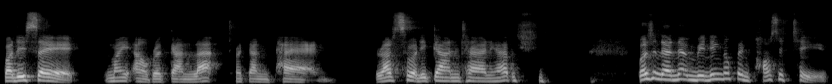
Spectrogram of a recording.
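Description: A man's voice: high voice, very animated, measured pace, a little mellow. A man with a Thai accent teaching a test-prep English lesson online, mixing English words into his Thai explanations and urging students to type their answers.

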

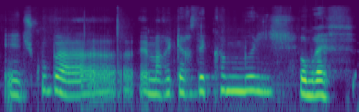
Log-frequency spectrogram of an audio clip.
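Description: A woman's voice: on the high side, fairly even intonation, measured pace, vocal fry, dark tone. A woman vlogging casually to a phone camera, chatty and slangy, with a blocked nose and congested throat. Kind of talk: casual vlog chat.

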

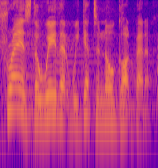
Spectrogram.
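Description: A male pastor at a pulpit microphone, leading a prayer and preaching in short measured phrases with pauses for an interpreter. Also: a little high, animated. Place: large church hall. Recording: long hall reverb with music behind. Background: instrumental music.

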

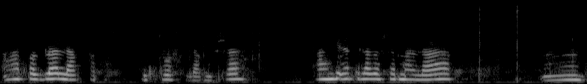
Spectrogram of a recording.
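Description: A woman's voice: on the high side, fairly even intonation, measured pace. Woman from the Philippines, casual vlogger, lots of fillers, tinny phone-quality recording. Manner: chatty, many fillers, showing items to camera. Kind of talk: casual vlog. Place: indoors, room of a household abroad. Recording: tinny phone-like sound, faint noise.

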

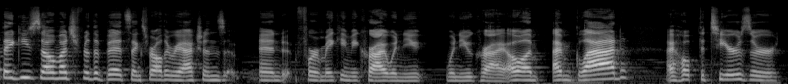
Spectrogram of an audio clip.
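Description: Blunt young woman from upstate New York, casual streamer chat, bright voice, faint music behind. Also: medium pitch, clear, resonant tone. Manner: blunt, candid, swears casually. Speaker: live streamer. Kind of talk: casual live-stream chat, reading viewer messages.

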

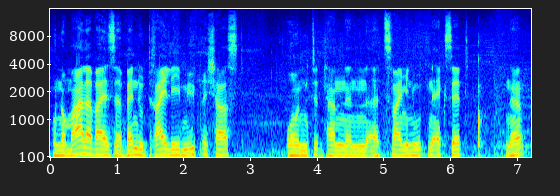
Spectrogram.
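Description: A mid-range male voice with a level tone, going a little slowly, comes through with slight background noise. The man, a gaming guide creator and streamer with a mild cold, gives relaxed gameplay advice using English gaming slang and frequent tag questions over music.

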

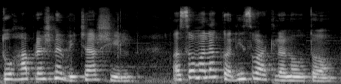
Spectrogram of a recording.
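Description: Woman voicing a stern, quick-tempered young man. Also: on the high side, sing-song, darkish tone, slight background noise.

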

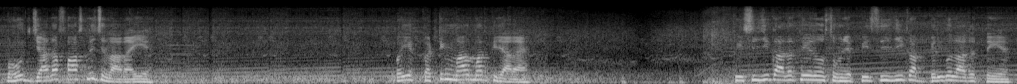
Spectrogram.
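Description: A man's voice: high-pitched, animated, normal speed, pauses often, music in the background. A man giving casual let's-play commentary, chatting to his viewers as friends. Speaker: gaming YouTuber.

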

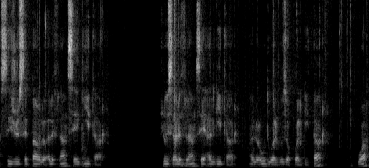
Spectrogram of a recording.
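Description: A man teaching a beginners' class in French, slowly repeating each word for his students. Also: fairly low pitch, husky. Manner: slow, repeats words for learners. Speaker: Arabic teacher. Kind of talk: university language lesson.

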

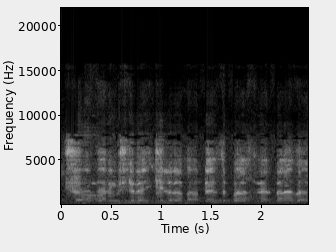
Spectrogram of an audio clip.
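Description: A man's voice: sits high, fairly even intonation, racing, pushed and bright. A man negotiating a booking casually over the phone, on a muffled and very noisy recording. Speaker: wedding musician taking a booking.

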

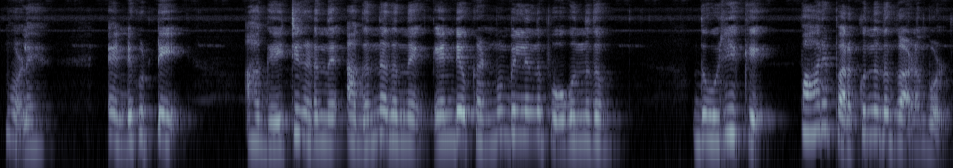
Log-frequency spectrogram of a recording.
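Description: A woman voicing a grieving elderly father who is crying and speaks in soft, choked pleas. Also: mid-range voice, natural voice.

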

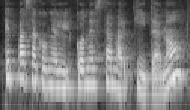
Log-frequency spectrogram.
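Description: A woman's voice: mid-range voice, sing-song, a little slow, a little mellow, soft background music. A woman reading tarot cards for her viewers, speaking affectionately and tagging her sentences with little questions. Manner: affectionate, with frequent tag questions. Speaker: tarot card reader.

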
